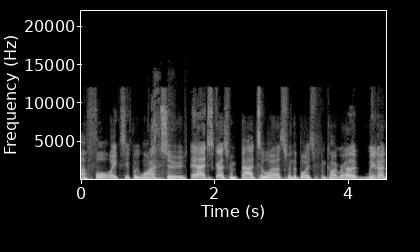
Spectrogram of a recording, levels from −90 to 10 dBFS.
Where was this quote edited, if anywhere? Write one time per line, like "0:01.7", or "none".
0:01.6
